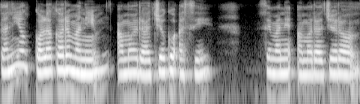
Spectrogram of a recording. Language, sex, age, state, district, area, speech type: Odia, female, 18-30, Odisha, Kalahandi, rural, spontaneous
